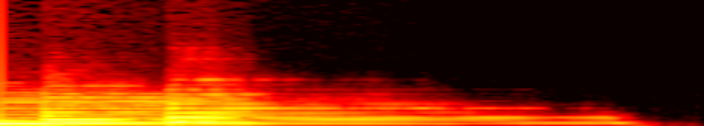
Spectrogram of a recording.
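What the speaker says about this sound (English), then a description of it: "I have a minor triad, which sounds like this." A minor triad is struck twice in quick succession, apparently on piano, then left to ring and slowly decay for about two seconds before it stops abruptly. Moderately quiet and close, with no voices.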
